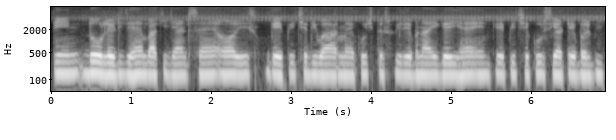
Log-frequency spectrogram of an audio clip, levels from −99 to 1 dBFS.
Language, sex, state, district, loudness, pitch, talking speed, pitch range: Hindi, male, Himachal Pradesh, Shimla, -17 LUFS, 135 Hz, 200 wpm, 130-140 Hz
